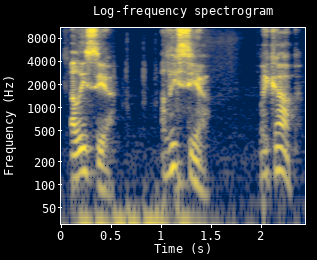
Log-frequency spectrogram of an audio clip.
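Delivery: urgent calls to wake her; calling a sleeper urgently. Acted. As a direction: shake her awake with your voice. Waking a sleeping friend.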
